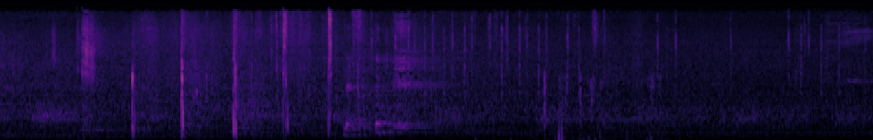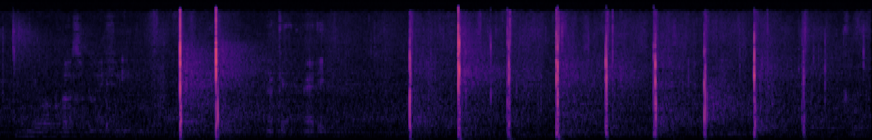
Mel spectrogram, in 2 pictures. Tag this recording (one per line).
echo
sound
narrative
